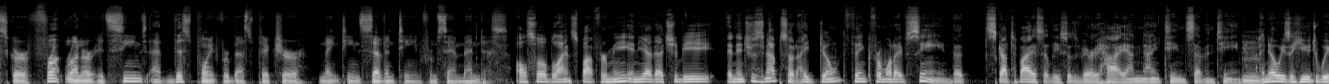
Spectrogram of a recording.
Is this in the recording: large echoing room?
no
